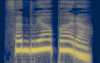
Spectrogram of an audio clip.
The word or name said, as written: ಸದ್ವ್ಯಾಪಾರ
